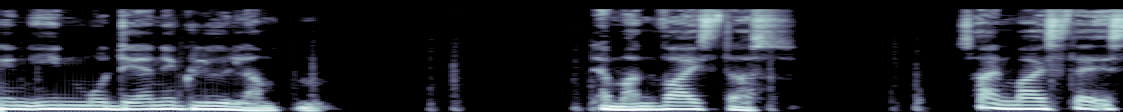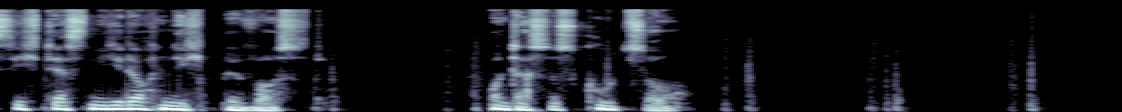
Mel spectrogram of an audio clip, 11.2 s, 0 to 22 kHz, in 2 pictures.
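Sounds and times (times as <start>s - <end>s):
speech: 0.0s - 1.7s, 3.0s - 4.0s, 4.6s - 7.4s, 8.0s - 9.1s
footsteps walking toward a door on a hard floor: 0.8s - 3.1s, 3.8s - 4.8s, 6.5s - 11.0s.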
